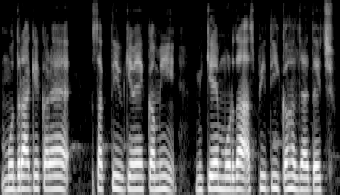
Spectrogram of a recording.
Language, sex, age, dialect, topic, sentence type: Maithili, male, 51-55, Southern/Standard, banking, statement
